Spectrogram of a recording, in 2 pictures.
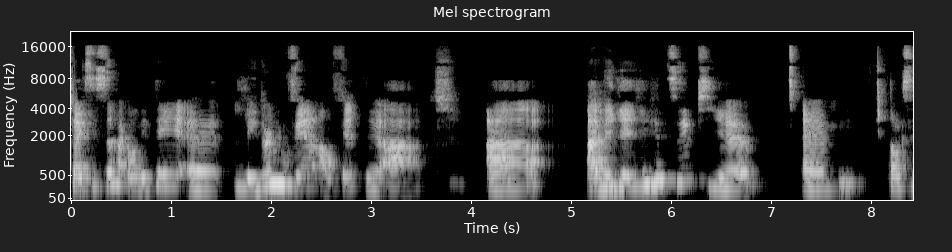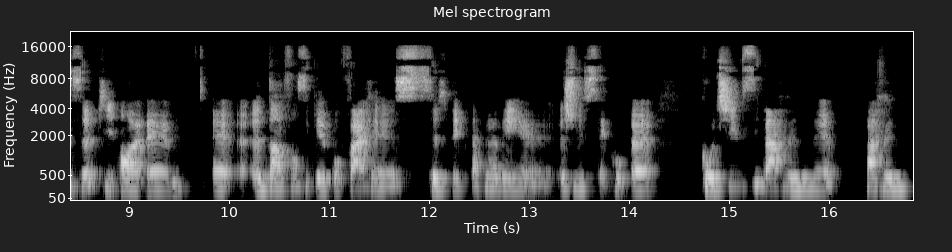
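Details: Adult woman who stutters, also has ADHD and has had speech therapy, speaking French; stuttering.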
